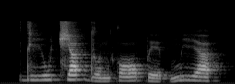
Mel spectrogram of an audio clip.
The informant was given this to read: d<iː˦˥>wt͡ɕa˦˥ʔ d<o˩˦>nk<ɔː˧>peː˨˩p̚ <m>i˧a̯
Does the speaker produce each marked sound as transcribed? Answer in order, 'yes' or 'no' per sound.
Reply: yes, yes, no, yes

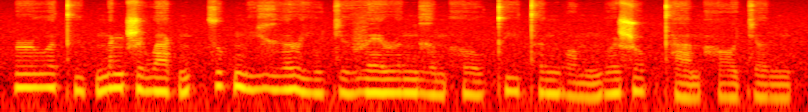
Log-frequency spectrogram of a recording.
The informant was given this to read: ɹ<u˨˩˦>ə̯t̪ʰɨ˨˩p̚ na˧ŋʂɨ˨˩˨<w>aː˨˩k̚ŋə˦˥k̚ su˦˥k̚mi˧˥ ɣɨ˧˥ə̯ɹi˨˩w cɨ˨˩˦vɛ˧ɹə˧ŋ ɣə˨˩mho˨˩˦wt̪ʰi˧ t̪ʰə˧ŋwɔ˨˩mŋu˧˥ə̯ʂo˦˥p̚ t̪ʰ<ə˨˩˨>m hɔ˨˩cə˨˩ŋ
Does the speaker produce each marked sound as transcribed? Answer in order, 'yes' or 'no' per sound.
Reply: no, yes, no

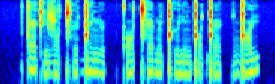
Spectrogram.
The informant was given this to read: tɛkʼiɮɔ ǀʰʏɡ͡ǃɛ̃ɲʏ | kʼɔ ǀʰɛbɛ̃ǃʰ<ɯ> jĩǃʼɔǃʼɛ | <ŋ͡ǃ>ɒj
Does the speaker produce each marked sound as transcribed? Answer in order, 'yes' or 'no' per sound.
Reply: yes, yes

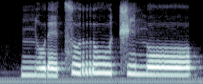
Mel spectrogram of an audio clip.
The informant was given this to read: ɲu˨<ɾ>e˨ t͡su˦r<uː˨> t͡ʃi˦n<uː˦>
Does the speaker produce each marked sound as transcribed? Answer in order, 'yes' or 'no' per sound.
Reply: yes, no, no

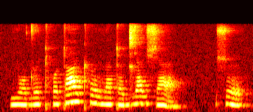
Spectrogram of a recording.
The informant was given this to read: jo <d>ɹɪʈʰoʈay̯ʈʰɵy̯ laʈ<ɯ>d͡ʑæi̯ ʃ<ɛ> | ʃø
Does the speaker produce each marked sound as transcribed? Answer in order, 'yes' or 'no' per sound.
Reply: yes, no, no

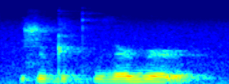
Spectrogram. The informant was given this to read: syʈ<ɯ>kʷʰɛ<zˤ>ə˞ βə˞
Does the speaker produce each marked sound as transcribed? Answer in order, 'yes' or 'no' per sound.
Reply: yes, no

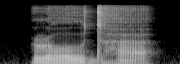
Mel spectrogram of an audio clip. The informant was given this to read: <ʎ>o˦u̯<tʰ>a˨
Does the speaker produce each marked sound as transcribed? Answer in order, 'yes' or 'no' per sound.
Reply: no, no

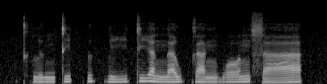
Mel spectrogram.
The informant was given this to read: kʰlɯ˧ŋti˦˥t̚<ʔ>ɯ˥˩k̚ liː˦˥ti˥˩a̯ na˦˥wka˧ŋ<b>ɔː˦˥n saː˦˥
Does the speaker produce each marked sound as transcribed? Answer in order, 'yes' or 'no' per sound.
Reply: yes, yes

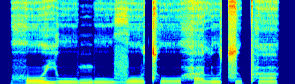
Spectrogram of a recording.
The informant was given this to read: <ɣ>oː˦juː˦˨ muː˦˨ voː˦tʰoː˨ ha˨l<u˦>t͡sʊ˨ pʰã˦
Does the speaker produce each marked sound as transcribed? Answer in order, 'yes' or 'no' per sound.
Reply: no, yes

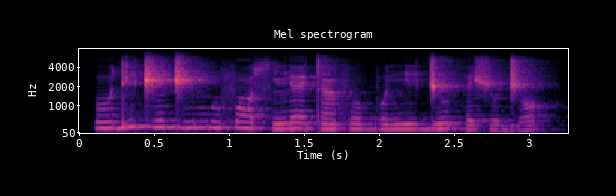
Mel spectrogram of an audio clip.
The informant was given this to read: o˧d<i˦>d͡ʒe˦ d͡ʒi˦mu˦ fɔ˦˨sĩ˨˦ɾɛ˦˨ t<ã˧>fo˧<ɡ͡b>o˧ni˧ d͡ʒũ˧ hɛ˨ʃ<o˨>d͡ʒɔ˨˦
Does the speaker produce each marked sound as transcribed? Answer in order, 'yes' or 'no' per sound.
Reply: yes, yes, no, yes

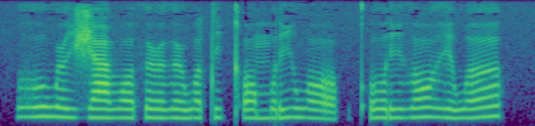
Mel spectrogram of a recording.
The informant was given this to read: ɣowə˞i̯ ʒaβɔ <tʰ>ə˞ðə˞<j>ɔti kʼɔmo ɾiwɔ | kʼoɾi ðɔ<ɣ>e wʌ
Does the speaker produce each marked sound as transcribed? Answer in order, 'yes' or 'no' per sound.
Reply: no, no, yes

